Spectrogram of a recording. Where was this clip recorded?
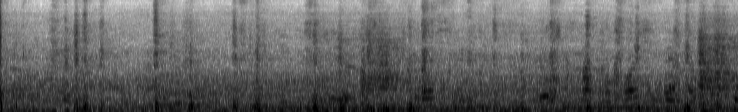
in a park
